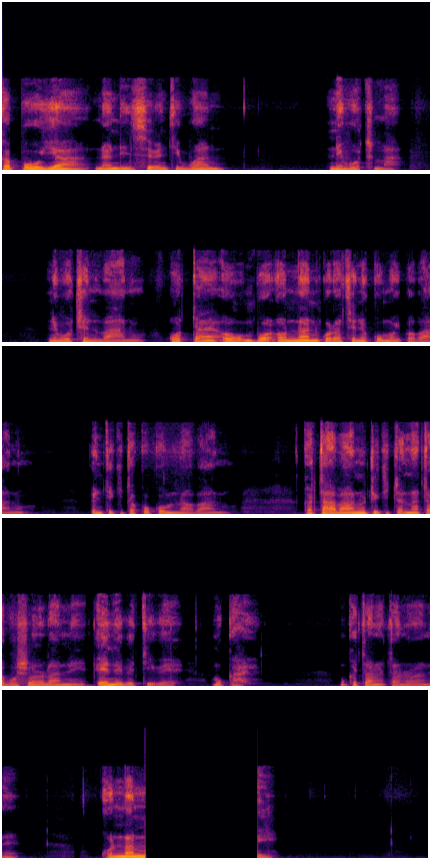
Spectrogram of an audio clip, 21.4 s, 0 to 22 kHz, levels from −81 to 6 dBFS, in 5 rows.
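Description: At 17.83 to 17.92 s there is a short stall from a late packet. A packet missed its slot, so the receiver stretched the last speech sound by about 62 ms and then resumed without skipping anything. It is heard as a held syllable with a slight buzz or dip. A spectrogram shows smeared, repeated harmonics, and the waveform shows a looped stretch.

From 18.55 to 19.68 s comes an audio dropout to silence. The speech cuts off abruptly, and about 1.13 s is lost as silence with no room tone, likely from the input link failing or a brief mute. The waveform is a flat line, and the spectrogram is a fully black vertical band. The Opus call path's content stops near 12 kHz.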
